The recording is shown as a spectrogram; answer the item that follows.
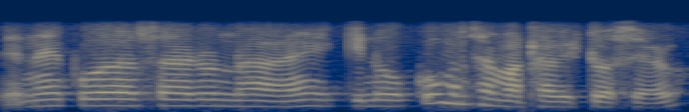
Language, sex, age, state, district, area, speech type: Assamese, male, 18-30, Assam, Sonitpur, rural, conversation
